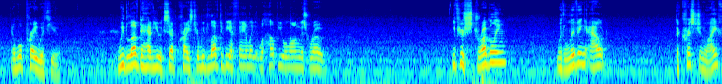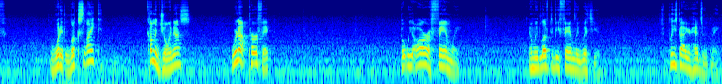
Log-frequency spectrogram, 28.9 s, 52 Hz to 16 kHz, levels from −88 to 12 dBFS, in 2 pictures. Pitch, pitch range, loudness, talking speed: 145 Hz, 125-180 Hz, -28 LUFS, 135 wpm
